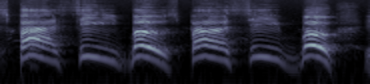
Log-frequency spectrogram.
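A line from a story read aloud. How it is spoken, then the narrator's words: Shouting together. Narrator (Russian): И мы закричали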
